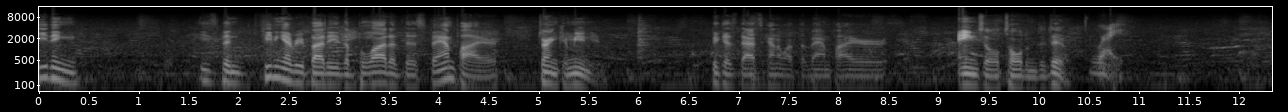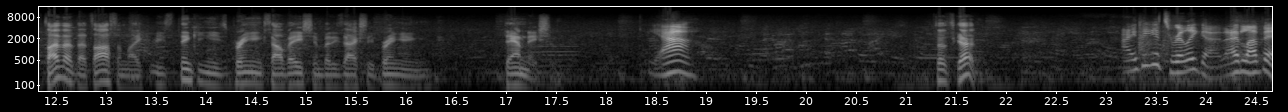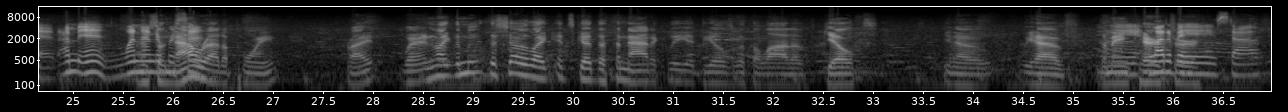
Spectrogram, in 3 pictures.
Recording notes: This episode was recorded over drinks and dinner at The Independent Bar and Cafe in Tampa, Florida.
